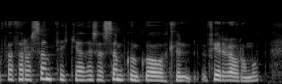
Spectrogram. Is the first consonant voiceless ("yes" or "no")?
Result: yes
